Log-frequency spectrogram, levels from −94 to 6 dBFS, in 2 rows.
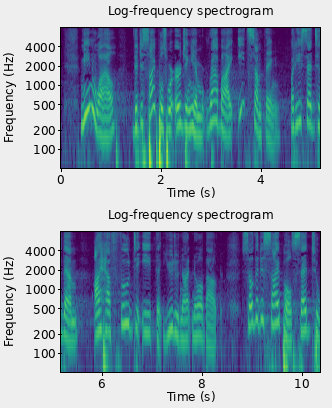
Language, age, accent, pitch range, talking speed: English, 50-69, American, 165-255 Hz, 175 wpm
